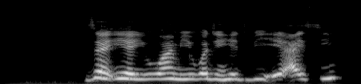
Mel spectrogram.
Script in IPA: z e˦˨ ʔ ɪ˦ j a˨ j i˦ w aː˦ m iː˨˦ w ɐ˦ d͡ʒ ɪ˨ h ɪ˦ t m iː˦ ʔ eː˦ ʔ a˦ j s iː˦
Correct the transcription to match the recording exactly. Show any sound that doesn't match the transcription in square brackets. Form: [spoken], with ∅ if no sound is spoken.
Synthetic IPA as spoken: z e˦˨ ʔ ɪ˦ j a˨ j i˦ w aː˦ m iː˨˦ w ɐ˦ d͡ʒ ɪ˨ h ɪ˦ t [b] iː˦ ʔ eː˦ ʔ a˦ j s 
